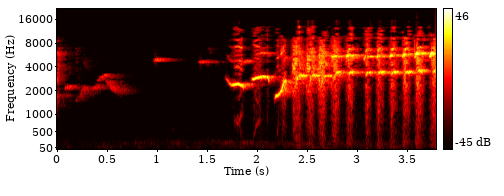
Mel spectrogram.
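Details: Champion competition white-rumped shama's 'tembakan' burst: soft slurred whistles, then a loud rising whistle followed by a fast run of repeated sharp buzzy notes, about four per second.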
